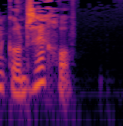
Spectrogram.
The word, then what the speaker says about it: concejo: Y ahora le llega el turno al concejo con C, que en muchos sitios se pronuncia también consejo.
